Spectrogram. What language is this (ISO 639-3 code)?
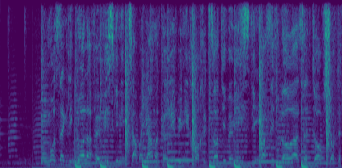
heb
